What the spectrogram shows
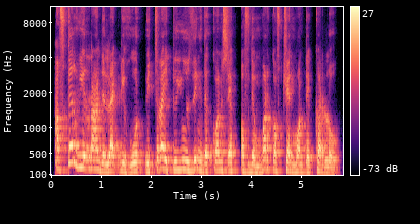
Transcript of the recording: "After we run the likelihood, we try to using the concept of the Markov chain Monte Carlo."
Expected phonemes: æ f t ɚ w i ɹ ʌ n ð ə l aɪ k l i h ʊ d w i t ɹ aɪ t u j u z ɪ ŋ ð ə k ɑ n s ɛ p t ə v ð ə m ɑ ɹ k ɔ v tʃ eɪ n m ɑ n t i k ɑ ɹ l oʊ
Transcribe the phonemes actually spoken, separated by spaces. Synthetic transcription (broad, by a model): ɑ f t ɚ w i ɹ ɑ n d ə l aɪ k l i h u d w i t ɹ aɪ t u j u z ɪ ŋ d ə k ɑ n s ɛ p t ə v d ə m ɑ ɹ k ɔ f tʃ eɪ n m ɑ n t i k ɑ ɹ l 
